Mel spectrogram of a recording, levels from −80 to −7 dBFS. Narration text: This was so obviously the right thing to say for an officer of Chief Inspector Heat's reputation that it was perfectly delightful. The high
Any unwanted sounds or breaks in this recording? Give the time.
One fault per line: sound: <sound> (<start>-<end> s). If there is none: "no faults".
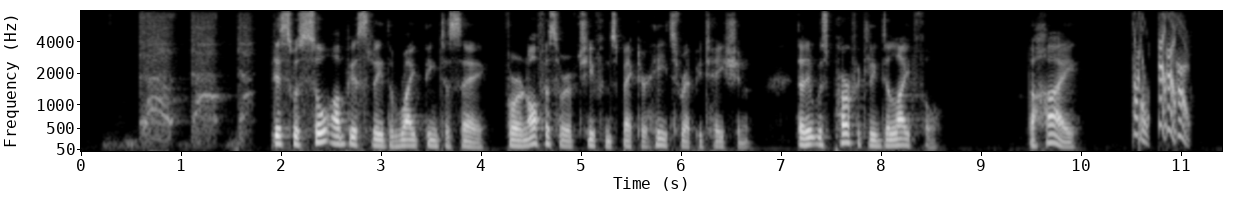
sound: cough (0.2-1.8 s)
sound: chirp (10.5-11.1 s)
